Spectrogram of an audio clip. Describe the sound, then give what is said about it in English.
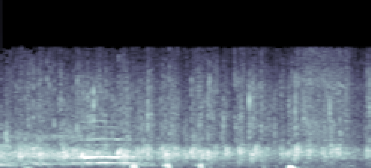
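Audience applause for a speaker's wife during a talk: steady, moderately loud clapping that runs throughout, with a few voices audible in the crowd. “You guys applaud for my wife.”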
